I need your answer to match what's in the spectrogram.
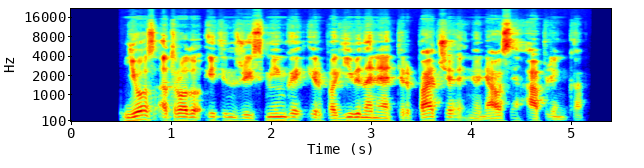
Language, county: Lithuanian, Klaipėda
